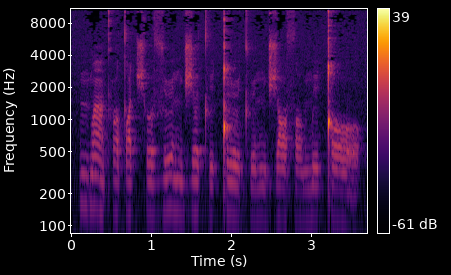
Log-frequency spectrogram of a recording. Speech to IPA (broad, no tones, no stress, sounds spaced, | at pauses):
m b ã kʰ ʏ tˤ ɪ t͡ʃʰ ɤ z ʏ n d͡ʒ ə tʰ ɪ ǃ ø tʰ ʏ n d͡ʒ ɤ sˤ ɪ m ɪ ǃ ɔ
